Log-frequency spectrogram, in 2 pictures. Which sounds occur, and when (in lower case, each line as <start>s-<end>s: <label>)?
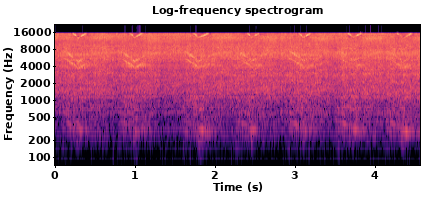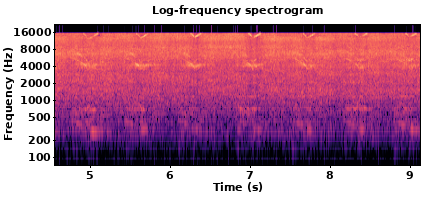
0.0s-9.1s: drill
